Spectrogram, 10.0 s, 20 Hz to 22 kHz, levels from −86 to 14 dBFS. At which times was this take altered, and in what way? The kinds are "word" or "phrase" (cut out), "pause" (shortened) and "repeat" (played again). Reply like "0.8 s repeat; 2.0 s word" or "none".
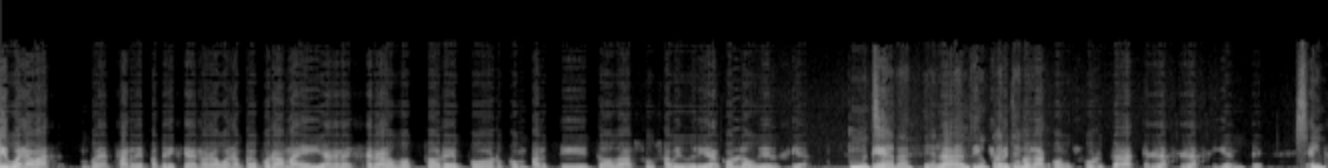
8.8 s repeat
